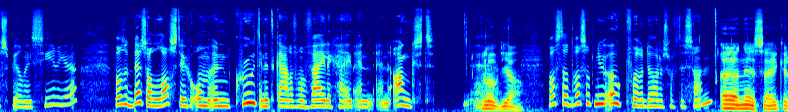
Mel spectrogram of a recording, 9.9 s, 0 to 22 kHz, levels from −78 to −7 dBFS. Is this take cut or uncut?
cut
